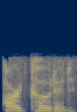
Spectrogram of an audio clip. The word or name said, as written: hard-coated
